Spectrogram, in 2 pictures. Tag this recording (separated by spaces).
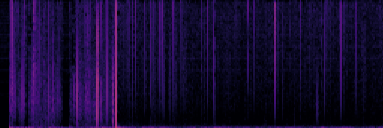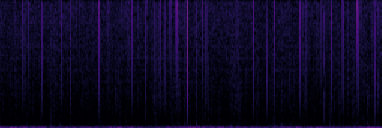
phonograph noise record popping scratch vinyl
